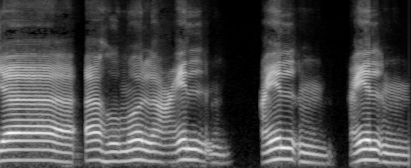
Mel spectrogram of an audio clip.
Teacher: Kalau ilm lamnya jadi qalqalah, kemudian sifat rokhawahnya belum tertunaikan, belum tertunaikan. Nah, maka lamnya alirkan sebentar, kemudian pindahkan ke mim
